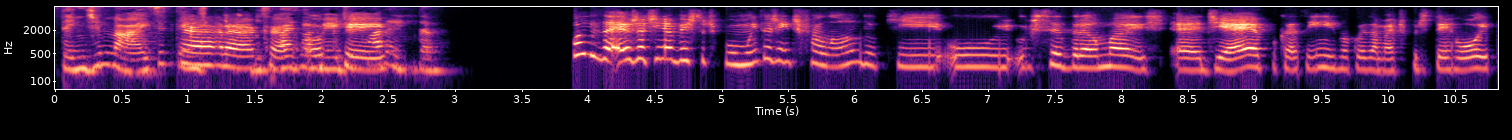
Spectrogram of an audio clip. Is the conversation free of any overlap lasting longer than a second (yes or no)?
no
